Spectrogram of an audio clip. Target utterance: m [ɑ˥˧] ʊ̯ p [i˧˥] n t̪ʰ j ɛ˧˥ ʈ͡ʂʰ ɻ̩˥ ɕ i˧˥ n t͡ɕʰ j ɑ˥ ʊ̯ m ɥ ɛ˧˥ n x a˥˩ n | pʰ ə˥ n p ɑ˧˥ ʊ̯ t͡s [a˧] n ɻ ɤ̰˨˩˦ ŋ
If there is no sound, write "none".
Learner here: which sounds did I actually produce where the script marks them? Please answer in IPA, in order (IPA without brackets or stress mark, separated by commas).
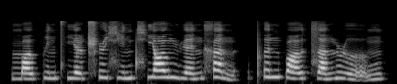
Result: ɑ˧˥, i˧˥, a˧˥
